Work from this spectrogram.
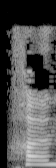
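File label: "hen", Mandarin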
